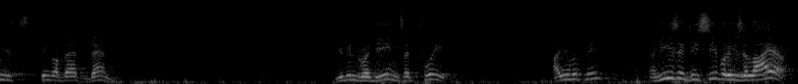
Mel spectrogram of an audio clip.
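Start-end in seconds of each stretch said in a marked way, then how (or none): none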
